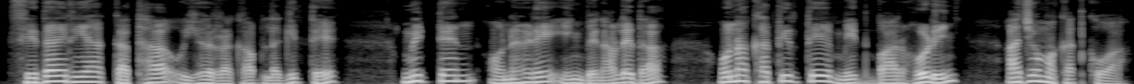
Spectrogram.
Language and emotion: Santali, neutral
